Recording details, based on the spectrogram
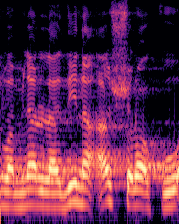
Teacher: asyraku panjangnya satu alif saja, jangan terlalu panjang karena ini adalah mad tabi'i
